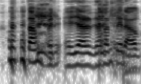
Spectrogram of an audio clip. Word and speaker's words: Tampere: Pues mira, si te soy sincera, cuando cuando me fui a estudiar estudios de género a Finlandia, a Tampere, que se dice Tampere, Tampere, ella ya se ha enterado cómo se dice,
